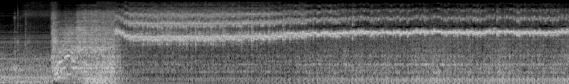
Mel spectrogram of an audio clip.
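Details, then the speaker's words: Mercedes W124, cold start after a fuel pump replacement, filmed at the engine. A loud, high-pitched squeal holds over the engine, wavering slightly in pitch; a belt squeal is suspected but not confirmed. "You got some belt tweak."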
